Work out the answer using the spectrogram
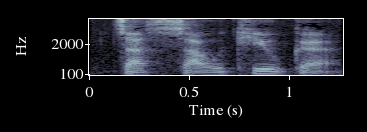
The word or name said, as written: ZAT6 SAU2 TIU1 GOEK3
